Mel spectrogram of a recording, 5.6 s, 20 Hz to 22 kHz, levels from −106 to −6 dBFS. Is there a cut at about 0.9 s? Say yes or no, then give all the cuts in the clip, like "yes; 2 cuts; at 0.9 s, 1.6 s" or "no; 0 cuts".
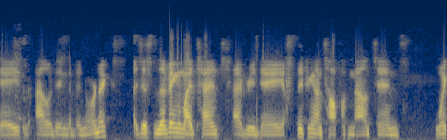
no; 1 cut; at 3.5 s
